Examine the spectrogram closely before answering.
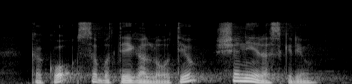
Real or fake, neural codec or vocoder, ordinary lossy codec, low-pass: real; none; none; 7.2 kHz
